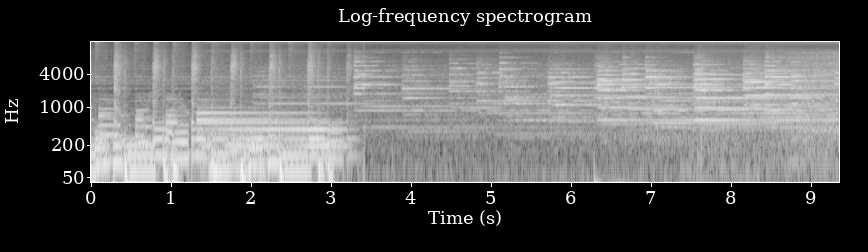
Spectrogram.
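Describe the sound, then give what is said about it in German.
Church bells strike from the tower of St. Martin's church in Bremen: a rapid run of many loud, clanging strikes, then slower strikes over a long, sustained metallic ringing that fades slightly. “Im Taz-Büro der Bremer Lokalredaktion in der Pieperstraße sind die Glockenschläge vom Turm der Martinikirche tägliche Erinnerung”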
